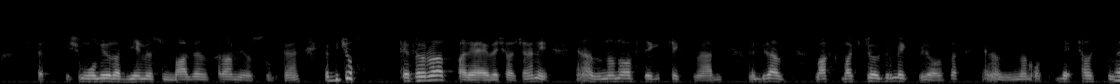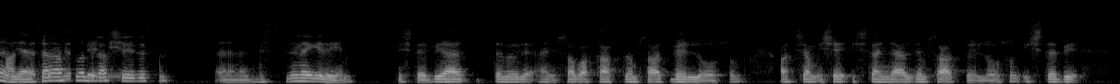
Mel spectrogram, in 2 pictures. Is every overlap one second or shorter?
No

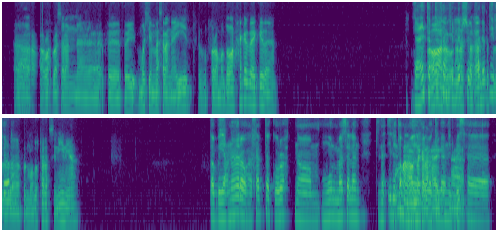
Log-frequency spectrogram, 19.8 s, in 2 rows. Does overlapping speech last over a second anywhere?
Yes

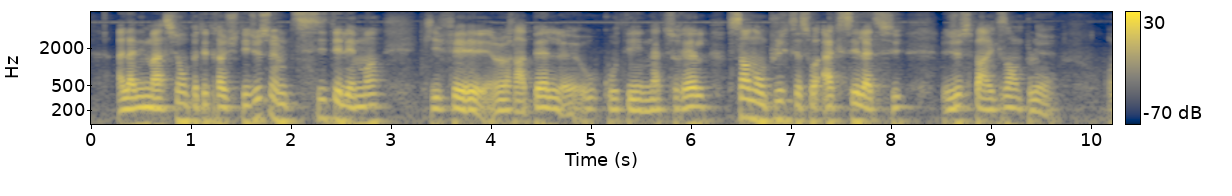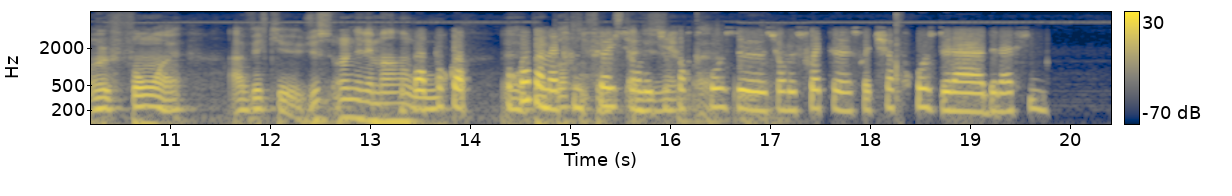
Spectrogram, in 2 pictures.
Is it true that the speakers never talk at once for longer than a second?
No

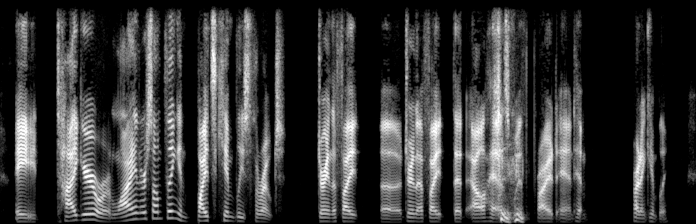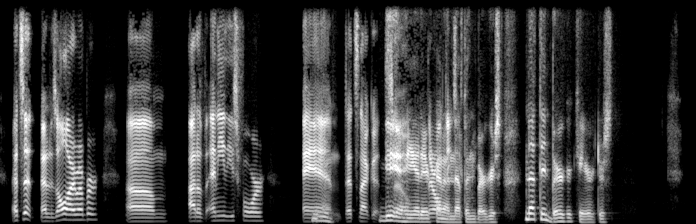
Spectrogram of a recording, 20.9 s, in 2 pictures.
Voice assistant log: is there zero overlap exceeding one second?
No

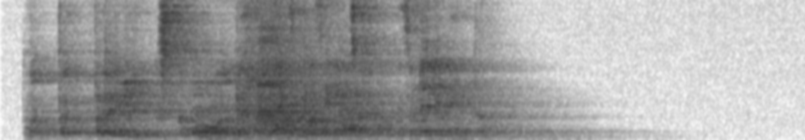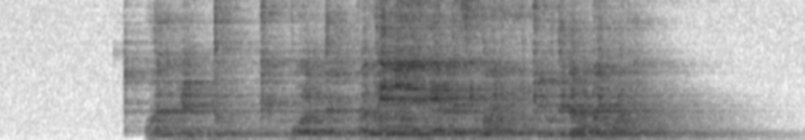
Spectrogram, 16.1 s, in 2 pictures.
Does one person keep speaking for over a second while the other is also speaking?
Yes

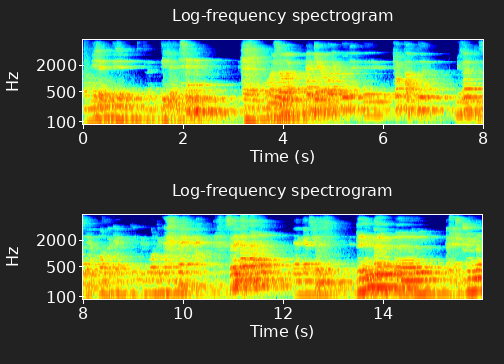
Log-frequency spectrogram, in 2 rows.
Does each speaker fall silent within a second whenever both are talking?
Yes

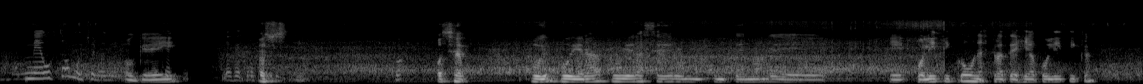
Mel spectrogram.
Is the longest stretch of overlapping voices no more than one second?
Yes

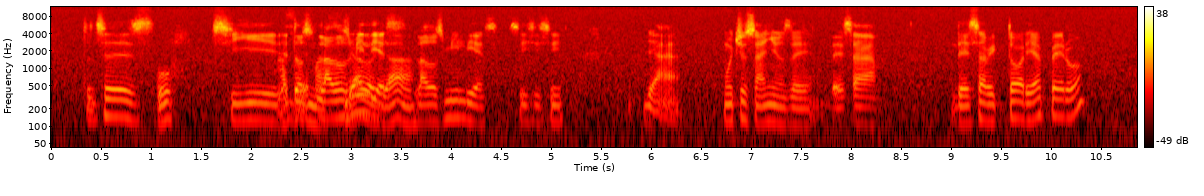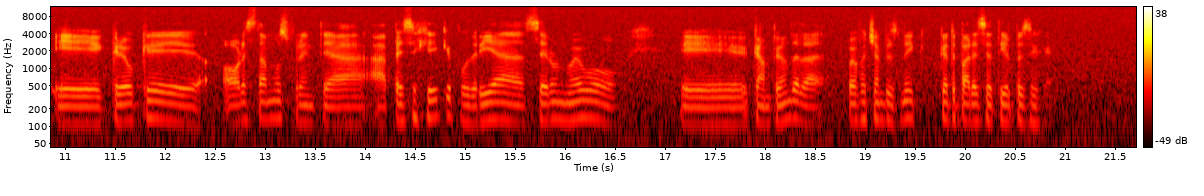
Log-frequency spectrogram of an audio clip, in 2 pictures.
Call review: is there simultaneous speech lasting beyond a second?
Yes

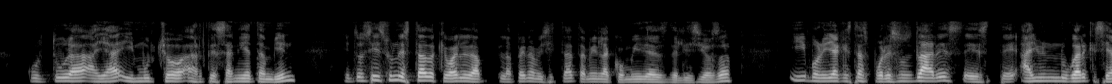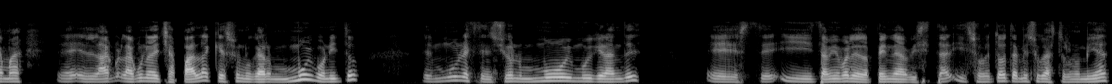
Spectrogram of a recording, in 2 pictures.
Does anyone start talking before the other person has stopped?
No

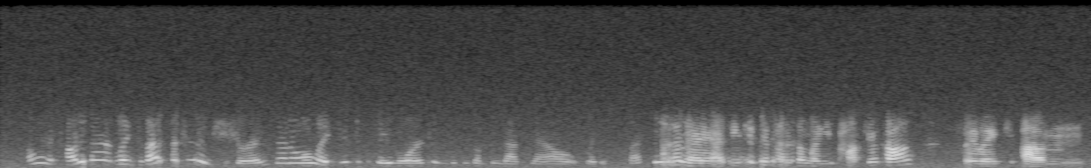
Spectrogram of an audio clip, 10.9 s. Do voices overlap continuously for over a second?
Yes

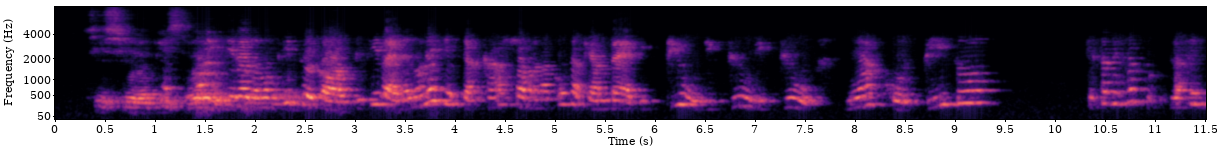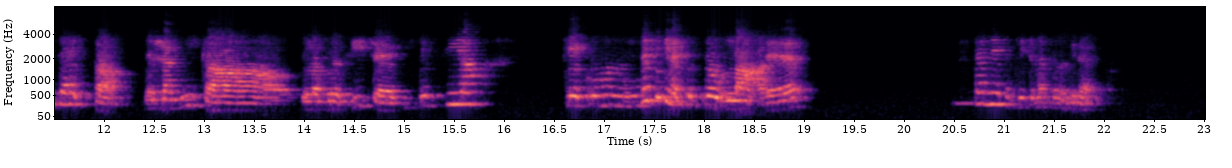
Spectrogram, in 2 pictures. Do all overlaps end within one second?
No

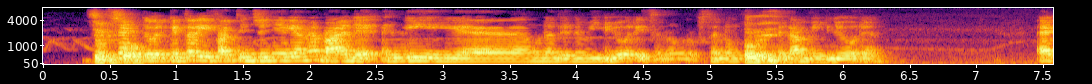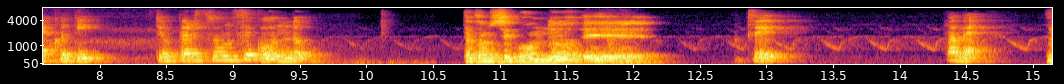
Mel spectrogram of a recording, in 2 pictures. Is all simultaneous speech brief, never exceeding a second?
Yes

